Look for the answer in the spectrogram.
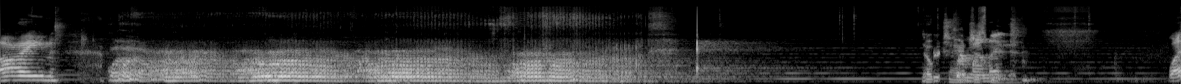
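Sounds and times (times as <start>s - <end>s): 
speech: 0.0s - 4.4s, 9.2s - 10.7s
voice imitating giant cat purring: 1.1s - 7.2s
small click: 8.4s - 8.6s.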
